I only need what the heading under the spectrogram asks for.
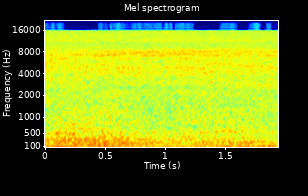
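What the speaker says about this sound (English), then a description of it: "I'm actually going to post spray, and then I'm going to" A continuous close hiss of a sprayer misting odor treatment onto dog-urine-stained carpet, steady and unbroken throughout.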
